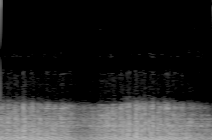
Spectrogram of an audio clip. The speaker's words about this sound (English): Though supposedly abandoned, this building served as the hiding place for the sleek, superpowered Black Beauty, streamlined car of the Green Hornet. Britt Reed pressed a button. The great car roared into life.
